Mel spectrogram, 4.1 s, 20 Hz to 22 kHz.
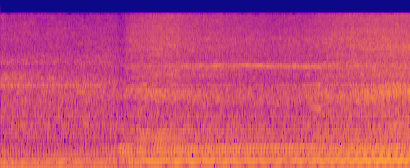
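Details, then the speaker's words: Toyota Cressida with a 1JZ turbo six, on its second drive after boost leaks and misfires were fixed, warming up. It pulls smoothly under acceleration with a clean rising drone and no misses or stumbles. Healthy engine under acceleration. "This thing is running like a champ."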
